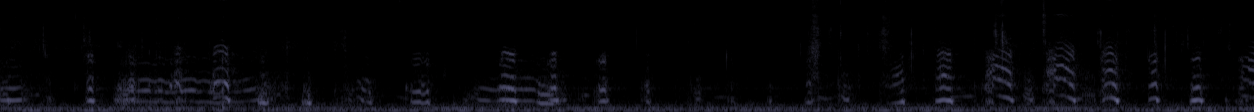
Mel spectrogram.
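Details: Thirteen-day-old Vizsla puppies of Ruby's litter squeaking and whimpering in a busy tangle of short wavering cries, several overlapping, over a loud low hum and background rumble.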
